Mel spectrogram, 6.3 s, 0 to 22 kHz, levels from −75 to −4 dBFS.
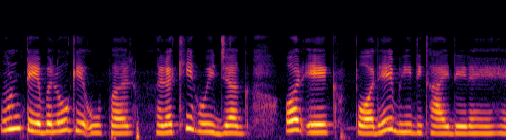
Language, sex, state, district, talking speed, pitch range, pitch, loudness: Hindi, female, Jharkhand, Palamu, 140 wpm, 210-255 Hz, 225 Hz, -16 LUFS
